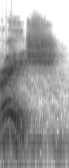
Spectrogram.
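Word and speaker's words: ריש: You must roll that R when you are pronouncing the resh. Resh. Resh. Resh. Exactly. Usually people who speak Spanish can do it with ease because that's present in the Spanish language.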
